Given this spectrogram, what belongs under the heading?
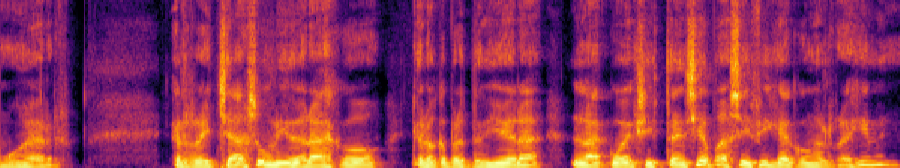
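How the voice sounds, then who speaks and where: Over a silent background in a very clean recording, a man speaks at a fairly quick pace. His fairly high voice is monotone, with flat intonation. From Venezuela, Zulia state. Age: 80s+. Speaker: lawyer and former congressman. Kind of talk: long-form podcast interview.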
